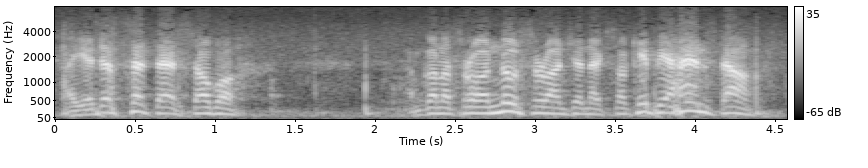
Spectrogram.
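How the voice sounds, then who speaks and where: An actor playing a tough frontier marshal in an old radio drama, terse and commanding, also narrating. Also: male voice, fairly high pitch, animated, brisk, natural voice. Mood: stern. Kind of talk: 1950s radio drama acting. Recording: noisy old radio recording.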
